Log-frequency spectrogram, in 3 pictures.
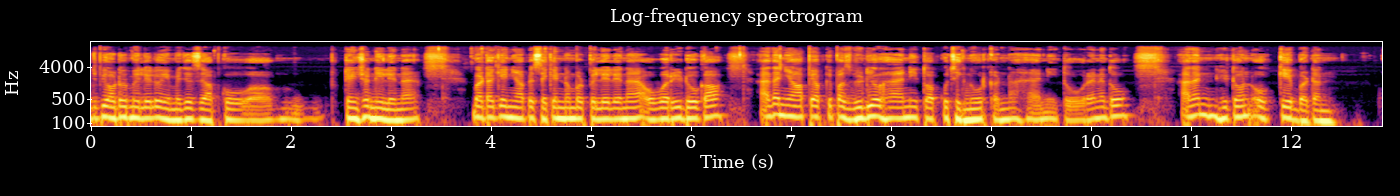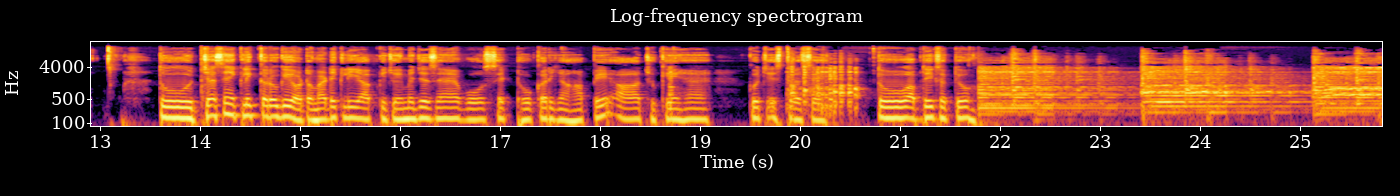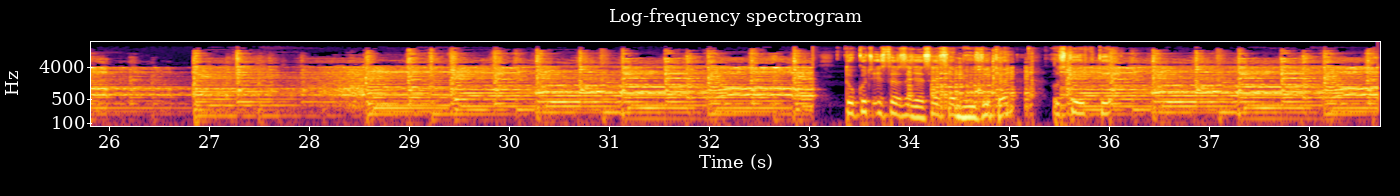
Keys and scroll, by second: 21.9 space, 33.1 space, 35.6 space.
